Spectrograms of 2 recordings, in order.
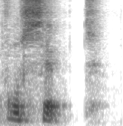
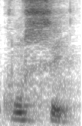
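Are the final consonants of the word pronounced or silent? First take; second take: pronounced; silent. First: The final p and t sounds are pronounced. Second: The final p and t sounds are silent. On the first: "On dit concept. C'est une erreur" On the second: "On pourrait dire qu'on sait"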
